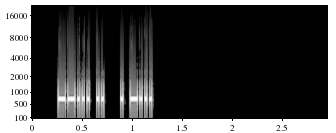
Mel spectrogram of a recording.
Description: Morse code, heard as a keyed tone, about 50 wpm, 700 Hz. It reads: 7I EB
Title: Winter Field Day Exchanges Encore 50wpm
